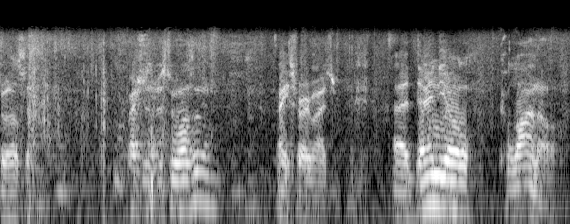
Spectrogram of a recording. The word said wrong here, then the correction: Colang: Good afternoon. – My name is Daniel Colang. I am a DOC. – That's okay. – Would you spell that, please? – C-O-L-A-N-G. – C-O-L-A-N-G.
